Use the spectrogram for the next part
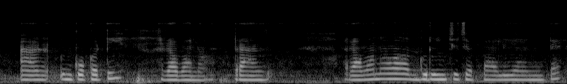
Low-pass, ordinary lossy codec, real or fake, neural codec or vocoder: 7.2 kHz; none; fake; codec, 16 kHz, 16 kbps, FreqCodec, smaller model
